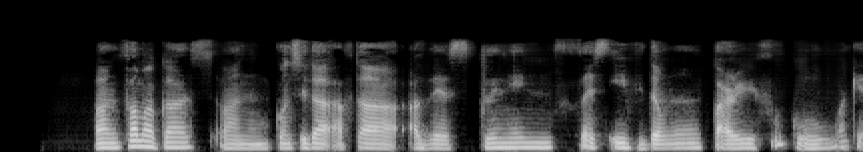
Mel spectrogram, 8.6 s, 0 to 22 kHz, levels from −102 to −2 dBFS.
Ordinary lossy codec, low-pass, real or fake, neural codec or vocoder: none; none; fake; codec, 16 kHz, 1 kbps, X-Codec, WavLM features, trained on Multilingual LibriSpeech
